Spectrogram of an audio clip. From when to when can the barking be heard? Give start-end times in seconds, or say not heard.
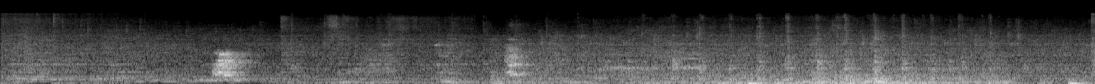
1.8-7.0.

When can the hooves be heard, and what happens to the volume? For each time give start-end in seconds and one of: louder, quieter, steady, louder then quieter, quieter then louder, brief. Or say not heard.
2.7-10.2 louder.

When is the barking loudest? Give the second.
2 s.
